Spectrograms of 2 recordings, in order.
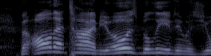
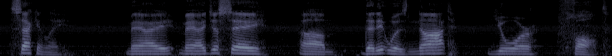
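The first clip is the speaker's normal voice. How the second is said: ordinary talk, nothing marked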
